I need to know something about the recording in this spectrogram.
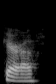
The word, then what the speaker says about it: Kara: It's not Kara, is it? Yeah, you got it right the first time. It's Kara.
